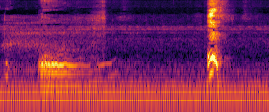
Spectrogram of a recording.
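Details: A Yorkshire Terrier sniffing under a china cabinet gives a drawn-out, wavering whine, then a single sharp, high bark at something in the corner; the owner suspects the rain or a mouse.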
